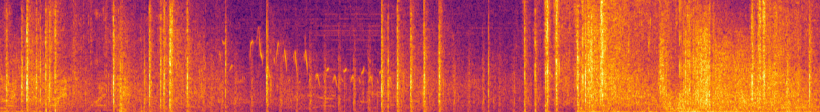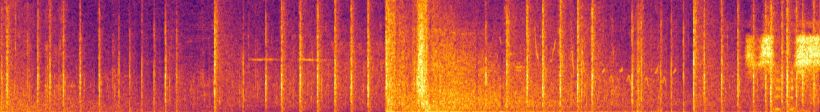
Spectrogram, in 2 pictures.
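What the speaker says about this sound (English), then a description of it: "There's a lot of heavy artillery coming down." Heavy artillery and mortar fire booms and rattles in a World War II tactical game, with rapid bursts of machine-gun fire, deep explosions and someone talking over the battle.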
